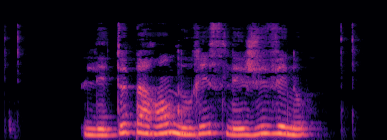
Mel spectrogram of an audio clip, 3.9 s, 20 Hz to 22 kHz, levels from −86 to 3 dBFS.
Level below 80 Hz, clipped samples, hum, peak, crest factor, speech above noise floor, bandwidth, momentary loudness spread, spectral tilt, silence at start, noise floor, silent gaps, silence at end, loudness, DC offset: -68 dBFS; under 0.1%; none; -10 dBFS; 16 dB; 31 dB; 11.5 kHz; 7 LU; -6 dB/octave; 0.85 s; -54 dBFS; none; 0.8 s; -24 LUFS; under 0.1%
